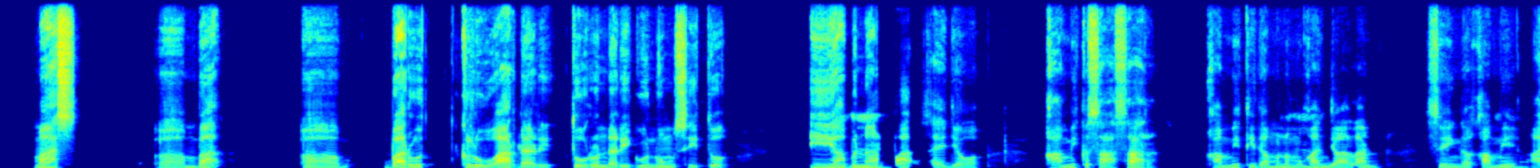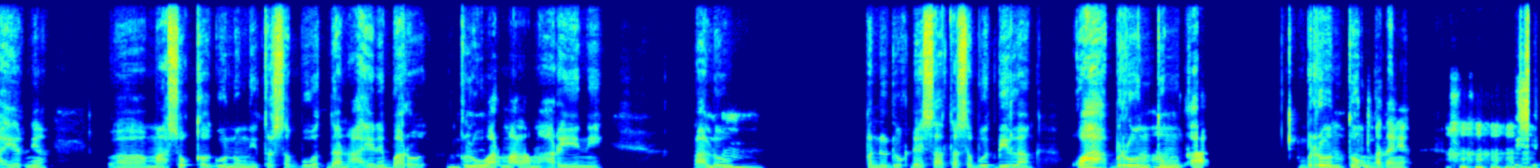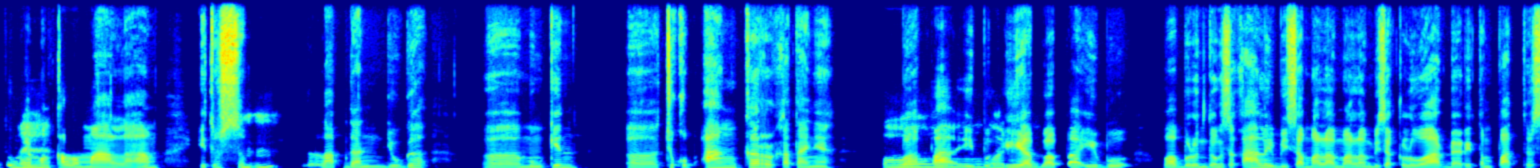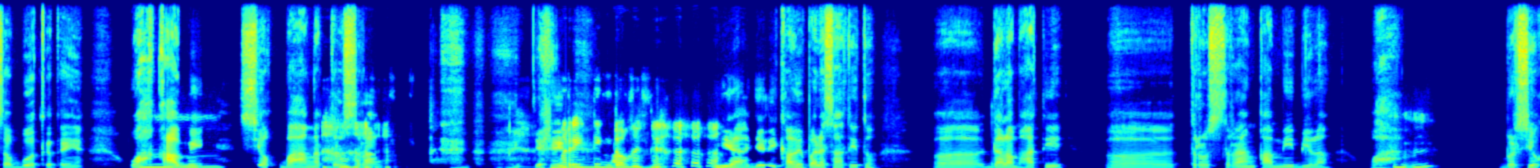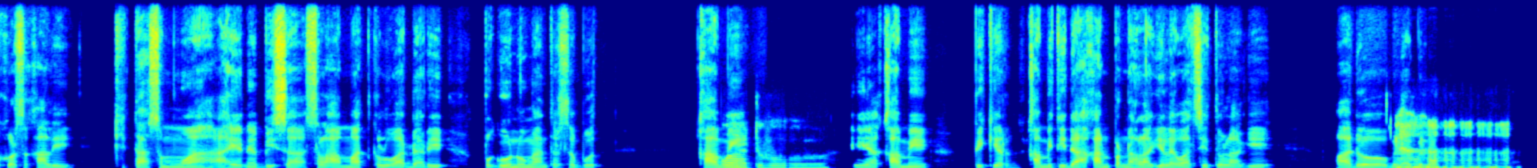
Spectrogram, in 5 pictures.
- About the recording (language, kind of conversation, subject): Indonesian, unstructured, Apa destinasi liburan favoritmu, dan mengapa kamu menyukainya?
- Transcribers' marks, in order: tapping; lip smack; laugh; laugh; chuckle; laughing while speaking: "Jadi ka"; laughing while speaking: "Anda?"; laugh; other background noise; laugh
